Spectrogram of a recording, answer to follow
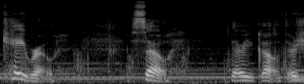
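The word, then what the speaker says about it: Cairo: But, uh, anyway, it is pronounced Cro.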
